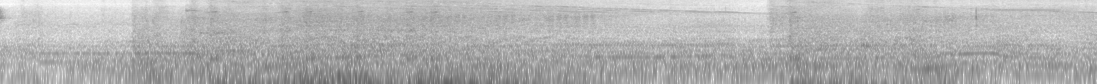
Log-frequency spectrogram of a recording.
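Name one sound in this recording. A racing car engine roars steadily.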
